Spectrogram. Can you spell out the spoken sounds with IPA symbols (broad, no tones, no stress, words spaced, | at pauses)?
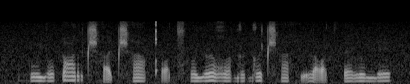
hujoɠɑrt͡ʃʰa̰ t͡ʃʰaqʼɑ̰ t͡sʰojə˞ʁʷɑ ɡə˞ɡɤt͡ʃʰa hḭlɑ̰t͡sʼɛ luŋe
